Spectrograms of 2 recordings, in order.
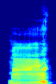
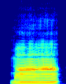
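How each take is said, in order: First: The pitch rises like a question. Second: The pitch stays level and steady. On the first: "You have to pull your voice up" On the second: "Keep your throat level on the first tone"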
